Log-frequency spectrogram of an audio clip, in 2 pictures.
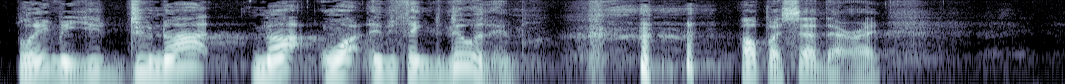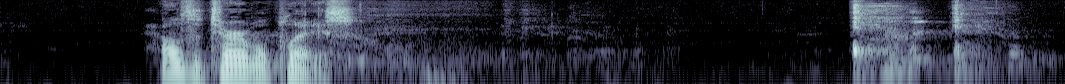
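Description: An older man speaks with animation through a microphone in a large echoing hall.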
